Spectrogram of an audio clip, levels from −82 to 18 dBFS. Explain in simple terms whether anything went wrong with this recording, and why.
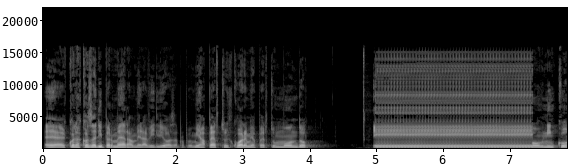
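A system hang loop starts at 5.04 s and runs until 7.35 s. The computer stalled, but the sound hardware kept replaying whatever sat in its small playback buffer. So one sliver of speech, about 46 ms long (which fits a 2048-sample buffer), repeats exactly, about 50 times at 21.5 times per second. That fast, identical repetition turns the speech into a rapid stutter until playback recovers.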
